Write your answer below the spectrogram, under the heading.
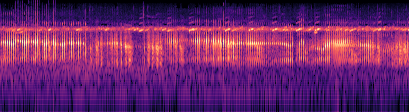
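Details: Male Northern Leopard Frogs, roughly ten of them, call for females at close range in their territory near a road: drawn-out, grating snore-like trills with a fast pulse, overlapping one another, over a constant thin high tone.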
